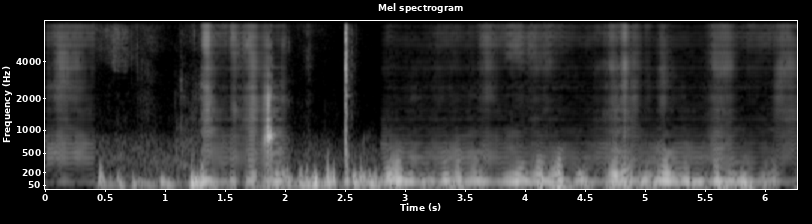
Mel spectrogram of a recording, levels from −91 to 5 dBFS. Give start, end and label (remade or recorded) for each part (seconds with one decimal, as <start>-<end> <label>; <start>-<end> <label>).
0.0-0.4 remade; 0.4-1.3 recorded; 1.3-2.0 remade; 2.0-2.8 recorded; 2.8-6.3 remade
